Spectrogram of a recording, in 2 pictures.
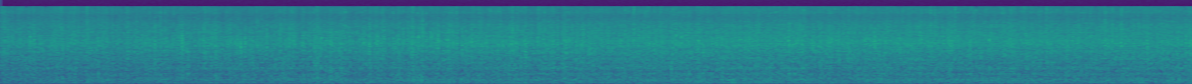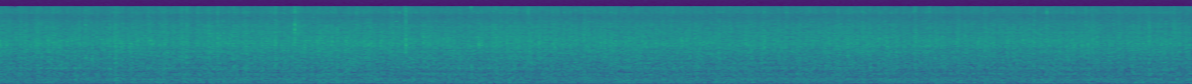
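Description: Steady rain falling and pattering on a window pane, a dense, even hiss of drops with no distinct individual hits.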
